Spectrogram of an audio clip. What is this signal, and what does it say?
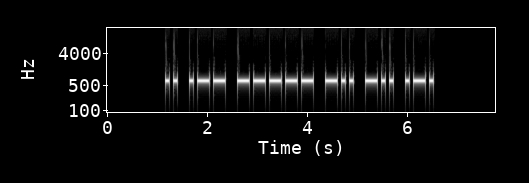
Morse code, heard as a keyed tone, about 15 wpm, 700 Hz. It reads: IW0DDR
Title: DXCC-100 Call Signs - 6 Characters - Repeated 3x - 15wpm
